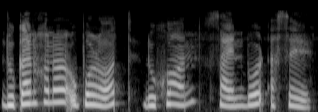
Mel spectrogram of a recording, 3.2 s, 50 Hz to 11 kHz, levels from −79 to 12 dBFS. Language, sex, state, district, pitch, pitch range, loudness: Assamese, female, Assam, Sonitpur, 275 Hz, 255-305 Hz, -15 LUFS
